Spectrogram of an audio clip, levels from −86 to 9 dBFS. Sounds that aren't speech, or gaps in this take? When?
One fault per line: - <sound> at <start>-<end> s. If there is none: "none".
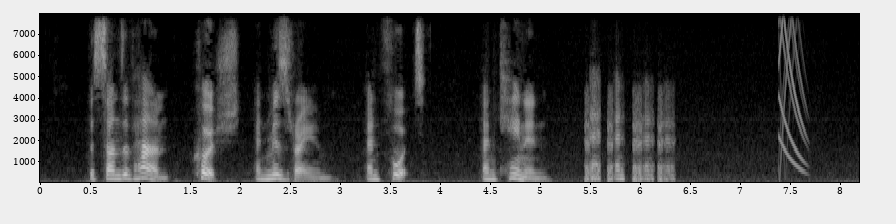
- laugh at 5.4-6.4 s
- chirp at 7.4-7.7 s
